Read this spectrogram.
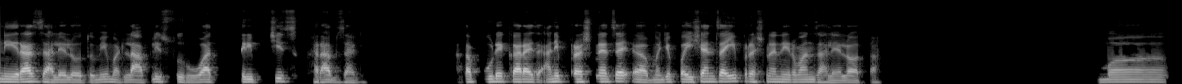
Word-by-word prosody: निराश 125 0 +6
झालेलो 110 -1 +1
होतो. 105 0 -4
मी 115 +3 -4
म्हटलं 110 -2 -2
आपली 105 +4 -1
सुरुवात 110 -1 -1 0.3
ट्रिपचीच 120 +4 -3 0.2
खराब 110 -3 0
झाली. 100 -1 -8 0.9
आता - - +1
पुढे 125 +1 +3
करायच? 120 -2 +5
आणि 120 +3 +1
प्रश्नाचे 130 +3 +4 0.2
म्हणजे 110 +3 -2
पैशांचाही 130 +4 +3
प्रश्न 120 +1 -1
निर्माण 115 0 -1
झालेला 100 -2 -3
होता. 95 0 -7 2.2
मग 115 0 -4
115 Hz, 110 wpm, -24 LUFS, 110-125 Hz, 2.2 s, निराश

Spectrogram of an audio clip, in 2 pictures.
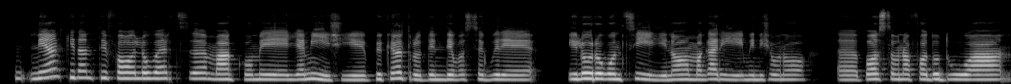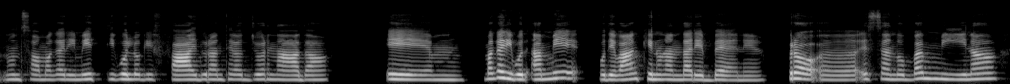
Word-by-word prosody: N 280 - -10
neanche 320 +6 0
tante 305 -1 -3
followers, 275 -1 0 0.2
ma 240 -2 +3
come 230 -1 -1
gli 225 - -3
amici 210 -4 -1
e 205 - -4
più 235 +4 -2
che 265 +4 -3
altro 250 -6 0
tendevo 220 +1 -1
a - - -6
seguire 220 -1 -4 0.2
i 245 0 -1
loro 260 0 +6
consigli, 240 -3 -1
no, 225 +2 0
magari 225 -1 -2
mi 215 0 -3
dicevano, 220 0 -6 0.2
uhm, 215 -1 -6
posta 240 +1 0
una 235 0 -1
foto 240 0 0
tua, 225 0 +2
non 225 0 -7
so 225 +1 -7
magari 220 0 -4
metti 235 +1 -3
quello 235 0 +2
che 230 0 -7
fai 225 -1 +4
durante 230 0 -4
la 225 -1 -5
giornata. 215 -1 -1 0.5
Ehm, 220 -3 +2 0.2
magari 260 +1 +6
pot 230 -1 +5
a 230 - +3
me 280 +3 0
poteva 220 -1 +2
anche 245 +2 +3
non 230 -1 +1
andare 220 -1 0
bene 200 0 -4
però, 265 -3 +6
uhm, 210 0 -5
essendo 240 -2 -3
bambina, 250 0 +1
230 Hz, 150 wpm, -21 LUFS, 220-245 Hz, 0.5 s, loro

